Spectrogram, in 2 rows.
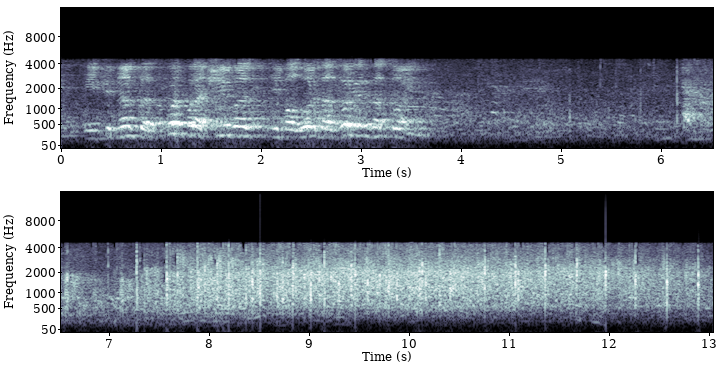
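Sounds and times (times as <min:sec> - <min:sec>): audience applauding: 0:06.1 - 0:13.0.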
